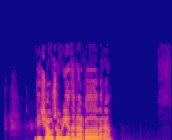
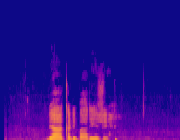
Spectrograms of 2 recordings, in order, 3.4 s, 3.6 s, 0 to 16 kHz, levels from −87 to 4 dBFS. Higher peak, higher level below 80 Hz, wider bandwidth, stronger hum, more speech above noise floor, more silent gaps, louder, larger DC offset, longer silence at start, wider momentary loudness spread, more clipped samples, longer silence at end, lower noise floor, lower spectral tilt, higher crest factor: about the same, -2 dBFS vs -2 dBFS; about the same, -58 dBFS vs -58 dBFS; first, 10.5 kHz vs 8 kHz; neither; first, 56 dB vs 39 dB; neither; about the same, -19 LUFS vs -21 LUFS; neither; second, 0.7 s vs 0.95 s; second, 11 LU vs 17 LU; neither; about the same, 1.25 s vs 1.3 s; first, -75 dBFS vs -59 dBFS; about the same, -6 dB/octave vs -6.5 dB/octave; about the same, 20 dB vs 22 dB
